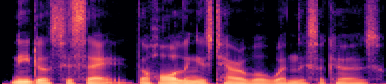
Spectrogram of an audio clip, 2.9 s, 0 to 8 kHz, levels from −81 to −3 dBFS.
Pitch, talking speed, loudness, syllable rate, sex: 120 Hz, 205 wpm, -18 LUFS, 5.6 syllables/s, male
